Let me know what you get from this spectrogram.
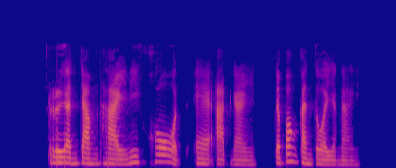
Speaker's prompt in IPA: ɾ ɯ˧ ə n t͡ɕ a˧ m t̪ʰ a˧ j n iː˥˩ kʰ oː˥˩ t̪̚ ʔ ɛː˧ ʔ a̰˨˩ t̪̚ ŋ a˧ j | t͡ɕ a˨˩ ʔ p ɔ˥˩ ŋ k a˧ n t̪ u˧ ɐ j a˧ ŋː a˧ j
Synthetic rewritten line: ɾ ɯ˧ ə n t͡ɕ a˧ m t̪ʰ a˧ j n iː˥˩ kʰ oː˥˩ t̪̚ ʔ ɛː˧ ʔ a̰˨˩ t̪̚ ŋ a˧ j | t͡ɕ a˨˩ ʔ p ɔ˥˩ ŋ k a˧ n t̪ u˧ ɐ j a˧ ŋː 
